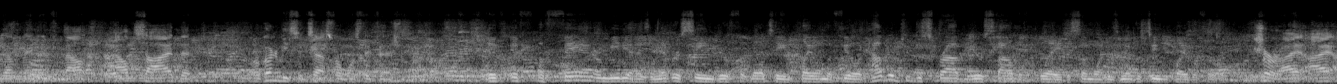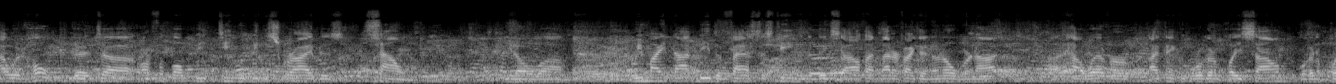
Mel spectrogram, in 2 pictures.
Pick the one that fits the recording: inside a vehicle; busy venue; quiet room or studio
busy venue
